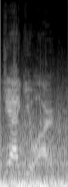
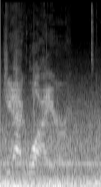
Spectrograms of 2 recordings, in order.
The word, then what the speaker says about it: Jaguar: I say Jaguar. Yeah, I know that Americans say Jaguar. Very nice. And I don't know where the IRE came into the Jaguar, because it should be Jaguar, but whatever.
